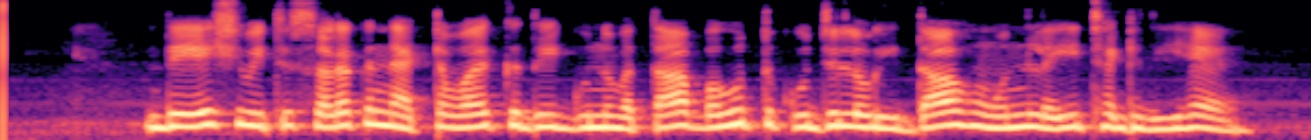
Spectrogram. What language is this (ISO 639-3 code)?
pan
